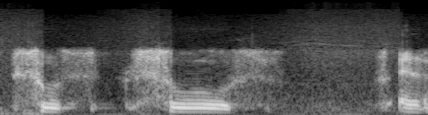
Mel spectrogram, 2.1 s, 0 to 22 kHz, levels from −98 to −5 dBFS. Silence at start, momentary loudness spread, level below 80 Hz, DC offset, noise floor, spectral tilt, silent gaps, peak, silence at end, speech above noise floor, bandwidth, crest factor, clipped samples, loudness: 0.05 s; 14 LU; -56 dBFS; under 0.1%; -46 dBFS; -5 dB/octave; none; -4 dBFS; 0 s; 22 dB; 11.5 kHz; 20 dB; under 0.1%; -24 LUFS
